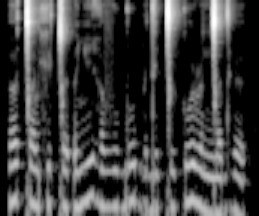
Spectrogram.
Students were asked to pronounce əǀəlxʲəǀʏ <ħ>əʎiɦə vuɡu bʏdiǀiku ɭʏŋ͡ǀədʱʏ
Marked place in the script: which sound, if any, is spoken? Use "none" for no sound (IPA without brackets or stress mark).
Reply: ʔ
